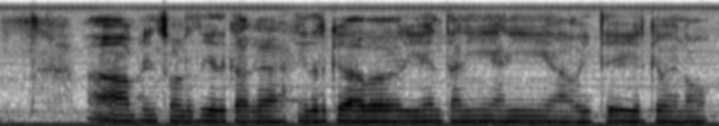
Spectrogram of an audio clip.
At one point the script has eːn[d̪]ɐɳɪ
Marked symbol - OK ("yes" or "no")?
no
